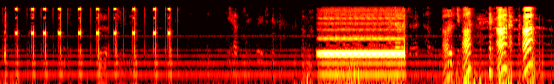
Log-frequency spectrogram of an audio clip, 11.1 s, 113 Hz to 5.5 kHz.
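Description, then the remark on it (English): A quick run of about ten phone keypad beeps dialing a 1-800 number, a pause, then a loud steady ringing tone for two seconds, followed by a recorded voice starting to say the number is not in service. “It's ringing.”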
